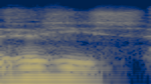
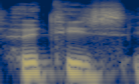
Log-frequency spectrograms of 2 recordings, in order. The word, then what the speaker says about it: Houthis: But anyway, we've been keeping an eye on the, now, how do you pronounce it? Houthis? – The Houthis. – Houthis, yes. In Yemen.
